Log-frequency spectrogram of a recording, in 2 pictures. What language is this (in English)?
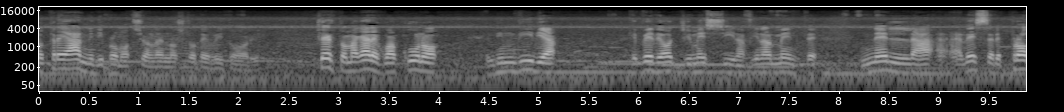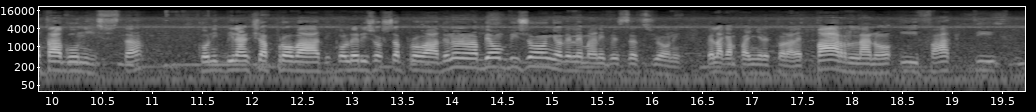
Italian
